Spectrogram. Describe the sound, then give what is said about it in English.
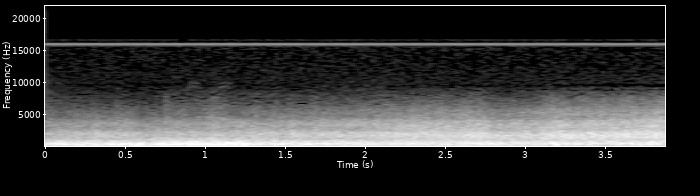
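Continuous surf rushes and hisses at a steady level, like waves washing onto a shore, with a faint windy rumble underneath and no voices. “I've never seen a painting that captures the beauty of the ocean at a moment like this.”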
